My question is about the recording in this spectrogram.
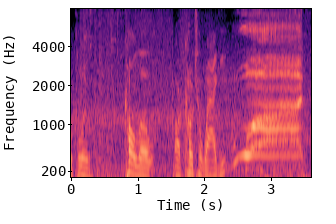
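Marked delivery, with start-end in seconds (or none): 2.3-3.5 very high, drawn-out squeal; real incredulous cry; shocked disbelief. Real, not acted. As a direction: stretch it out at the top of the voice. Disbelief at the play.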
